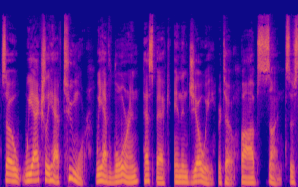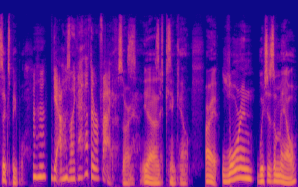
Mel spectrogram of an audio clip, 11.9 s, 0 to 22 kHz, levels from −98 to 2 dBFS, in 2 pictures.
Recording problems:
none

